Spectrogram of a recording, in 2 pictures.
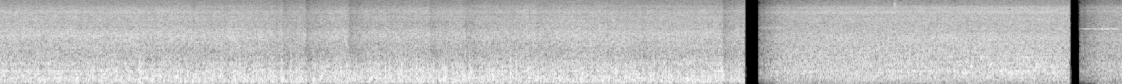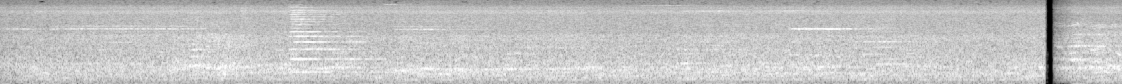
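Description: Loud, steady outdoor bustle of traffic and crowd voices. It cuts out abruptly twice, and a short horn blast sounds a little past halfway.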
